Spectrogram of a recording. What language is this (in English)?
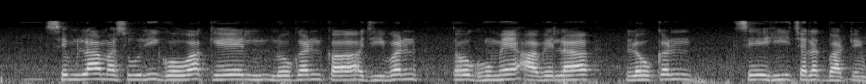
Bhojpuri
